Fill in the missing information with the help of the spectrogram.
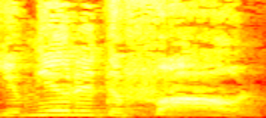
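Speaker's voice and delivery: hammed-up girlfriend scolding him; girlfriend's retort. Girlfriend telling him he muted the phone, mock shout. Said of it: "She's like".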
